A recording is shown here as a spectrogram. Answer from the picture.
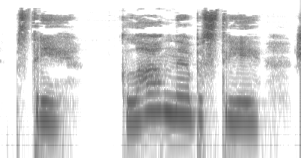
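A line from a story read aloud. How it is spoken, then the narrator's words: Urgent whisper. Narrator (Russian): шептала Мэтт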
